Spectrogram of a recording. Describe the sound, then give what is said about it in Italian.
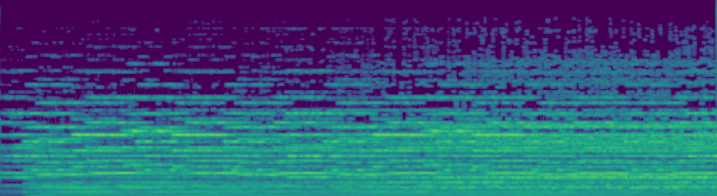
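A massive sustained chord from pipe organ and choir swells in almost instantly and holds steady, loud and dense, forming a continuous airy wall of sound that serves as the wind sound in a video game. “Non ci sono effetti sonori generici di bufere e vento, c'è questa colonna d'aria immensa prodotta dall'organo e dal coro.”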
